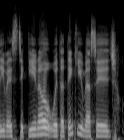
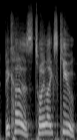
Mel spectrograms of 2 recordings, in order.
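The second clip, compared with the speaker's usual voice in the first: higher, louder blurt; 7 semitones higher, 4 dB louder than usual. Retold or imitated. Matt blurting out Toy's secret to everyone, loud. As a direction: spit the secret out all at once. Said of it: "Matt just blurts out".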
